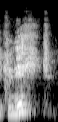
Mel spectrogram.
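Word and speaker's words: knight: Because we don't pronounce that, we don't pronounce that, we don't pronounce that. If we did, this would be knicht, or knigget if you're Monty Python, and this would be nicht.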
